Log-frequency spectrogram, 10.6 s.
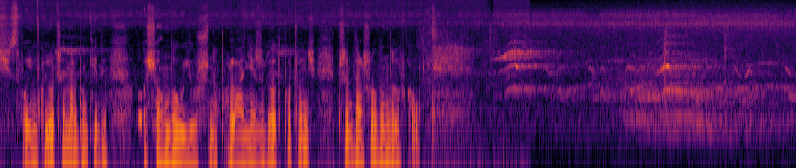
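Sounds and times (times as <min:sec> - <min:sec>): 
speech: 0:00.3 - 0:06.2
tawny owls calling during mating season: 0:06.2 - 0:10.6.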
